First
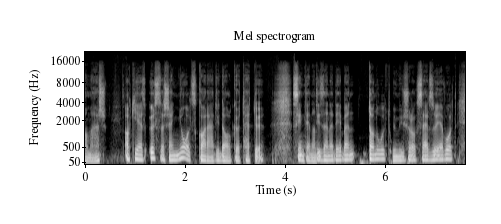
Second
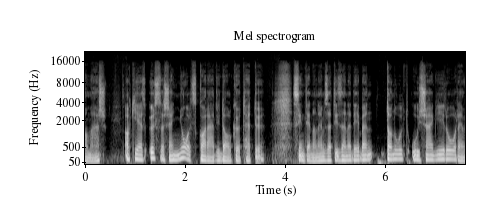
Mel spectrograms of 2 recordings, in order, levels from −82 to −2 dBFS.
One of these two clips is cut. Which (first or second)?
first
